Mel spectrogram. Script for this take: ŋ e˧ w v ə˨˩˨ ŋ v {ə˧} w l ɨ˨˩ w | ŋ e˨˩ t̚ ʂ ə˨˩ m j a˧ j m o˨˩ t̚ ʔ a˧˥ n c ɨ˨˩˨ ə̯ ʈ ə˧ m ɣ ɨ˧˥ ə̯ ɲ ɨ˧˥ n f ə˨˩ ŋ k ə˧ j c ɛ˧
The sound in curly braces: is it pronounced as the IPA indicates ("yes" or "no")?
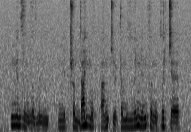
no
